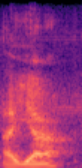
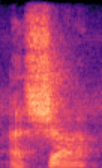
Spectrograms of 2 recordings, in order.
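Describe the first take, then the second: First: The consonant is a soft, vowel-like approximant. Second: The consonant is a voiceless 'sh' fricative. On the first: "suena casi como una vocal" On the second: "fricativa postalveolar sorda, sh, como en show"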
